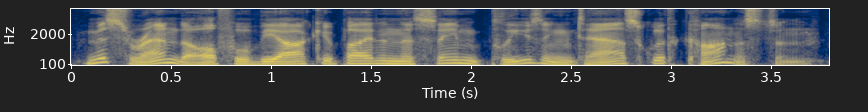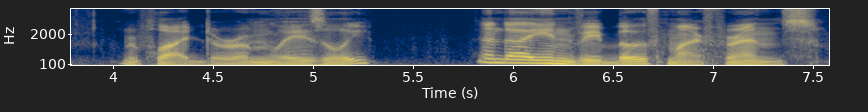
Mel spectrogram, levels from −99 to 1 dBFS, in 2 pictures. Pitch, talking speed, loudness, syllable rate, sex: 120 Hz, 165 wpm, -17 LUFS, 4.9 syllables/s, male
